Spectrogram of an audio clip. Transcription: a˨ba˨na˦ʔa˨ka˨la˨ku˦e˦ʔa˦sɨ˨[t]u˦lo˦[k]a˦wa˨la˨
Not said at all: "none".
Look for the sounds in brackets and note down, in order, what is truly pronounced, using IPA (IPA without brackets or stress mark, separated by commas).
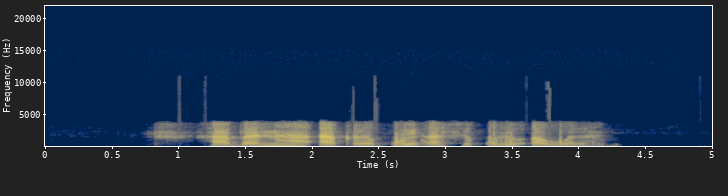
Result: k, ʔ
